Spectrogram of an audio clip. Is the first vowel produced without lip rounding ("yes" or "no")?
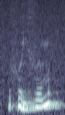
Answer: yes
